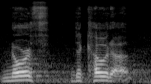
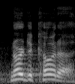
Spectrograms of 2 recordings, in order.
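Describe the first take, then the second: First: The words are carefully enunciated without a regional accent. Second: The words are said in a strong Minnesotan accent. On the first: "I'm going to enunciate again for all of you" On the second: "That's that's just how we say it"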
